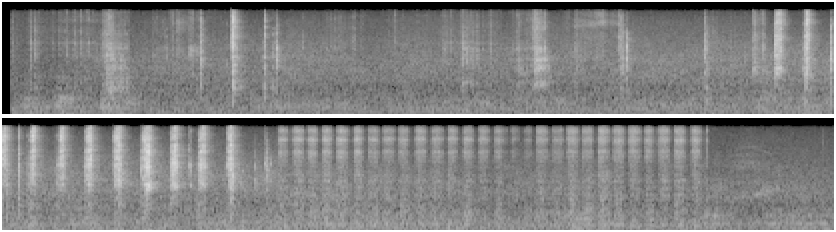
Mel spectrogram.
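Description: A snap-off craft knife shaving the wood off a pencil in sharp scraping strokes. A few scattered strokes come first, then a quick loud run of about six strokes a second from around halfway through. That gives way to faster, quieter scraping that stops half a second before the end.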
